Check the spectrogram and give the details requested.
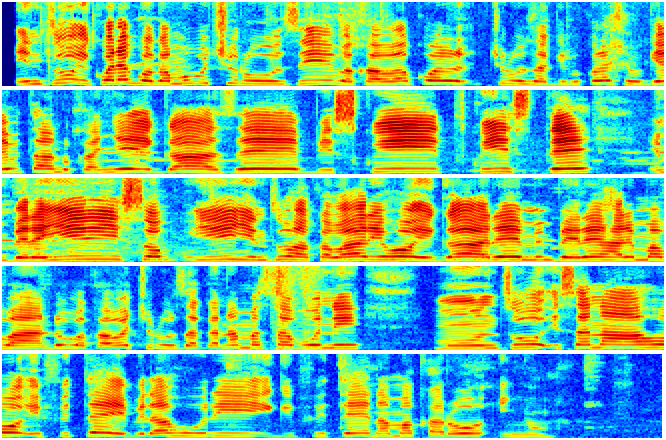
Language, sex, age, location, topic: Kinyarwanda, female, 25-35, Musanze, finance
